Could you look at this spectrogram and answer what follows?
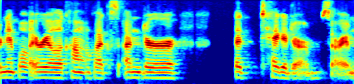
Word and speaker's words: Tegaderm: and surgery or nipple aola complex under a Tegaderm sorry I'm not sure if I'm saying that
